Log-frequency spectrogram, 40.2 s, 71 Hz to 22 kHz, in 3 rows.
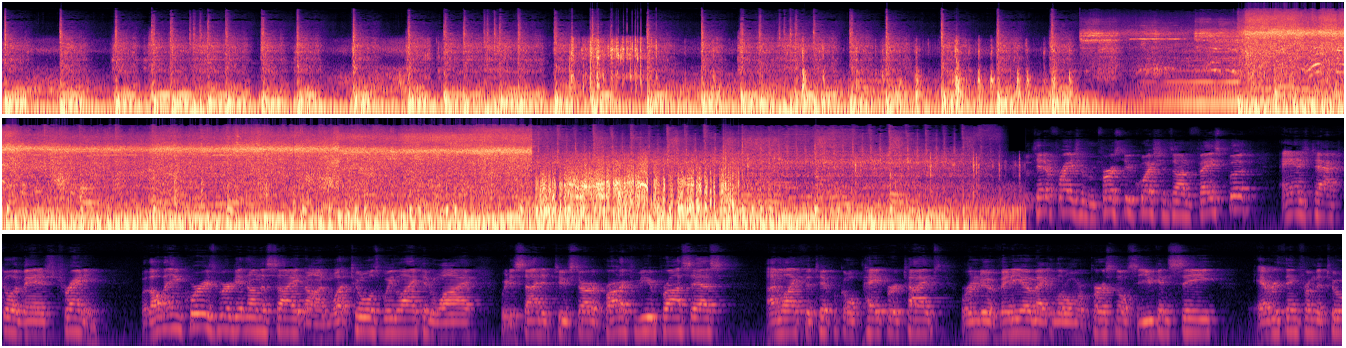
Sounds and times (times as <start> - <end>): Speech: 11.9 - 14.2, 23.7 - 40.2.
